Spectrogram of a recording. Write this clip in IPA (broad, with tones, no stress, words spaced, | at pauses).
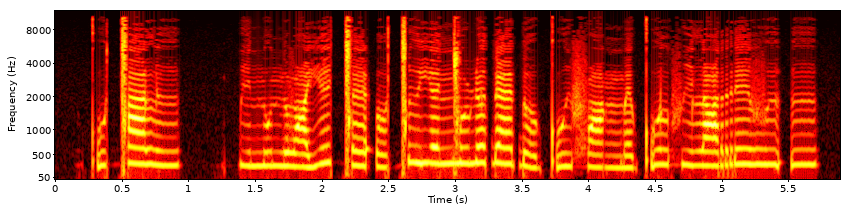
kʷʼɨ˨ǀa˦ lɨ˨ | k͡pi˩nu˩nvɑ˩ je˦ǀɛ˨ʔɤ˩ ǀɨ˦jɛ˦ŋ͡ǀu˦ɳə˥ ɗæ˦ ɗɤ˩kʷʼi˨ fɑ˨ŋ͡mɛ˨ kʷʼɤ˥lfi˦ lɑ˦re˥ vɨ˥ ʔɨ˥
